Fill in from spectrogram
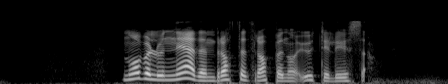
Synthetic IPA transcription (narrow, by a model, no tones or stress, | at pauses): noːʋɪlʉnneːd̪ɛnbɾɑt̪ət̪ʰɾɑpəno̰ːʔʉːt̪ɪːlyːsə̰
